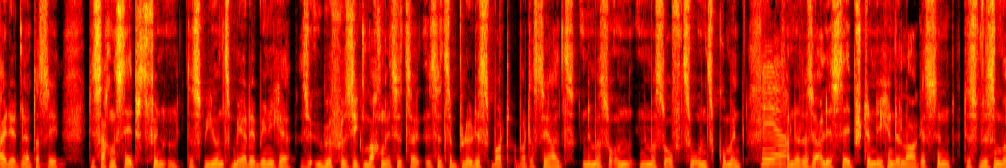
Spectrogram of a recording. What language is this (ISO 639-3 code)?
deu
